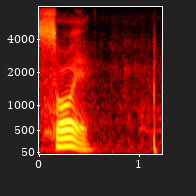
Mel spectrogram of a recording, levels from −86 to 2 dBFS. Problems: background conversations at intervals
